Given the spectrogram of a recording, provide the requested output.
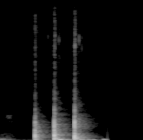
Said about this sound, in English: Picture yourself outside of your childhood home. Look at the door. Now knock.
